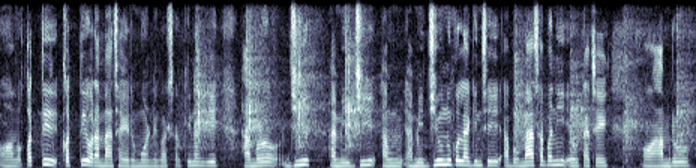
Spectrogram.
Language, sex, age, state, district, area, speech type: Nepali, male, 18-30, West Bengal, Jalpaiguri, rural, spontaneous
